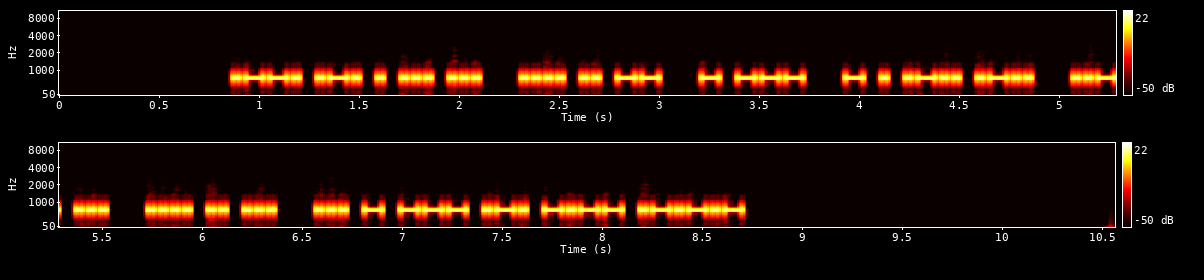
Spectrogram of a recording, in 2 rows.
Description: Morse code, heard as a keyed tone, about 40 wpm, 700 Hz. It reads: PRESS HIM TO TELL US HIS STORY.
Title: Sentences from Top 1000 Words - Review Part 1 - 40wpm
